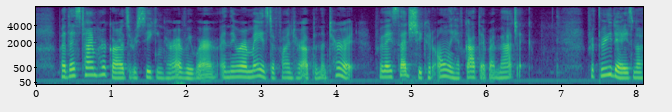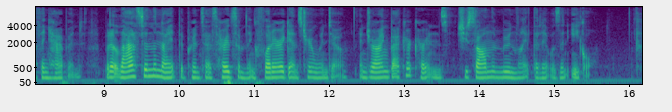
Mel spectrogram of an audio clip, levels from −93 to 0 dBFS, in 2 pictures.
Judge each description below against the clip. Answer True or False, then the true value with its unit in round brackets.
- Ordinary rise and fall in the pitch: False (2.3 semitones)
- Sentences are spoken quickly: True (240 wpm)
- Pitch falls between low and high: True (170 Hz)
